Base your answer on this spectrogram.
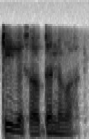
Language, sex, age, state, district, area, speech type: Hindi, male, 30-45, Rajasthan, Jodhpur, rural, conversation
